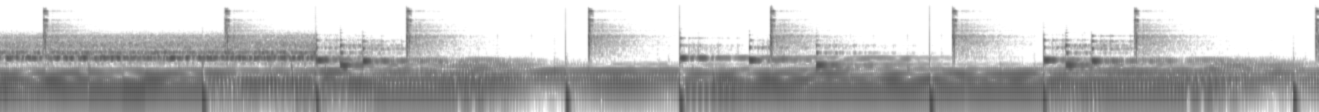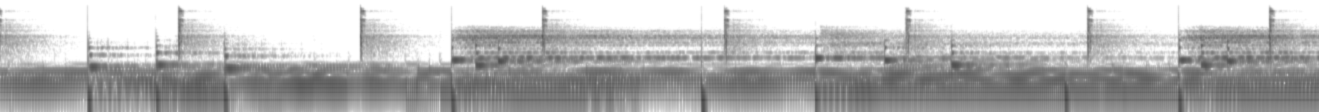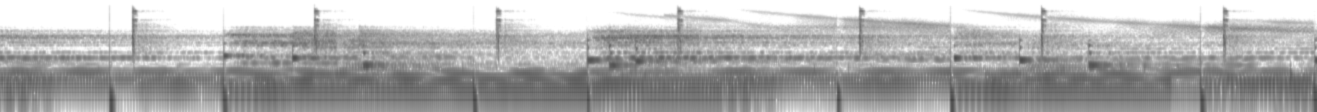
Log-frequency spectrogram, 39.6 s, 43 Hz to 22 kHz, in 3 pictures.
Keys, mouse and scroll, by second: 2.8 KP_Decimal, 3.5-5.2 middle drag, 6.3 r, 13.0 s, 15.9 KP_1, 16.5 middle click, 17.3 middle click, 17.5 middle click, 18.4 middle click, 18.6-20.2 drag, 22.7-24.3 drag, 24.1 z, 25.3-27.0 right drag, 26.4 b, 30.6 x, 31.9 middle click, 33.1 KP_1, 36.0 b, 38.6 s.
